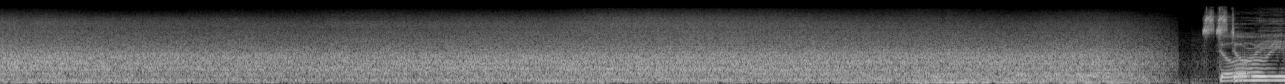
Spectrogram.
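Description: Traffic roars steadily on a highway below.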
